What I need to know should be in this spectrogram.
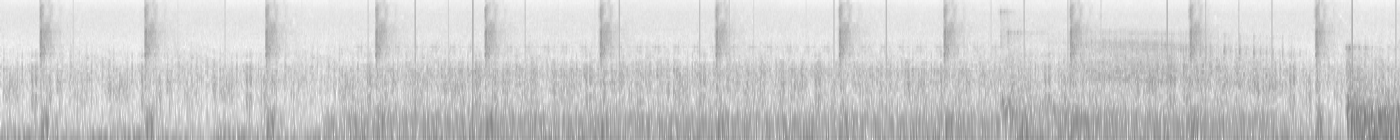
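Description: Fireworks pop and crackle repeatedly.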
